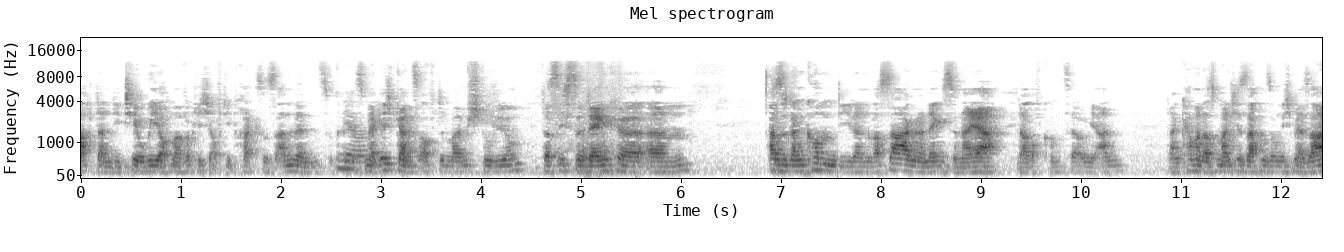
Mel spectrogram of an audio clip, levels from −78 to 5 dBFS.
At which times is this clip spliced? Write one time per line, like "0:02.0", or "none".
0:04.5
0:07.6
0:09.4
